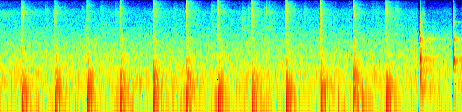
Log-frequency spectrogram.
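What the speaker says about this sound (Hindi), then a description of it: "अपने अदरक लहसुन को पीस लेंगे" Ginger and garlic being pounded into paste for aloo matar, heavy thuds landing in a steady, even rhythm of about fifteen strikes, close and loud with no voices.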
